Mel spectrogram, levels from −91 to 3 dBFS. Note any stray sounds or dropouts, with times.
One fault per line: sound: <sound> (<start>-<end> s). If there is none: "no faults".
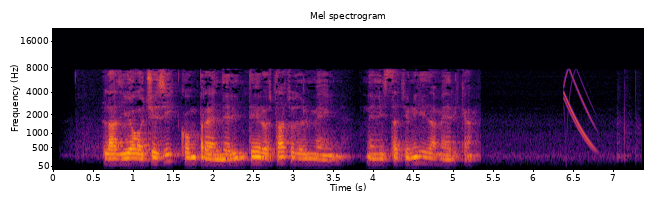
sound: chirp (6.4-6.9 s)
